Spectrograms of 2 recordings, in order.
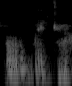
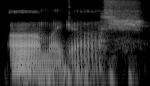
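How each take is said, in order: First: Defeated whisper. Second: Defeated groan. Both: Real, not acted.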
